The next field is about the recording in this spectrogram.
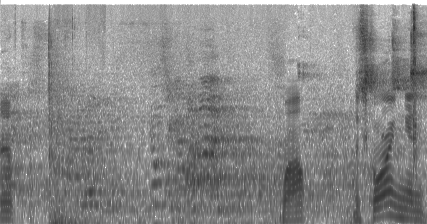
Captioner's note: crowd chattering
